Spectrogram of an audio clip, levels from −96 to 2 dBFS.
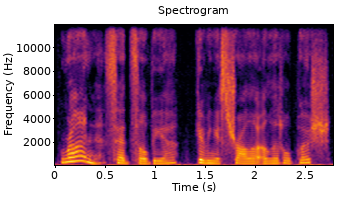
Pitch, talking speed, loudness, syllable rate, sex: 230 Hz, 170 wpm, -19 LUFS, 5.2 syllables/s, female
